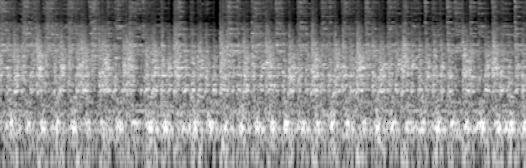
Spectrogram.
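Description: A group of Kerala chenda drums beaten with sticks, playing together in a fast, dense, loud rhythm without a break.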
